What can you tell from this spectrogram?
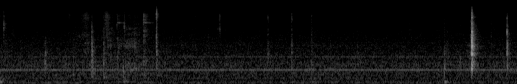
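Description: Hot glue gun and ribbon being handled on a tabletop: scattered faint clicks and taps, with one sharp click near the end and a smaller one just after it.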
